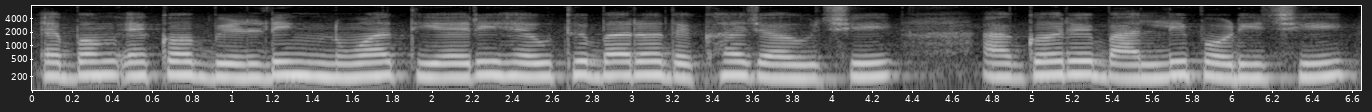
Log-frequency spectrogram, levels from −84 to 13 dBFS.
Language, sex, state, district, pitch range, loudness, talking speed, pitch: Odia, female, Odisha, Nuapada, 195-220 Hz, -11 LUFS, 90 wpm, 210 Hz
